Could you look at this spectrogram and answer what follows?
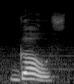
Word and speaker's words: ghost: beginning of a word the h is silent and i only pronounce the sound of the g like when you say ghost gee ghastly another case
